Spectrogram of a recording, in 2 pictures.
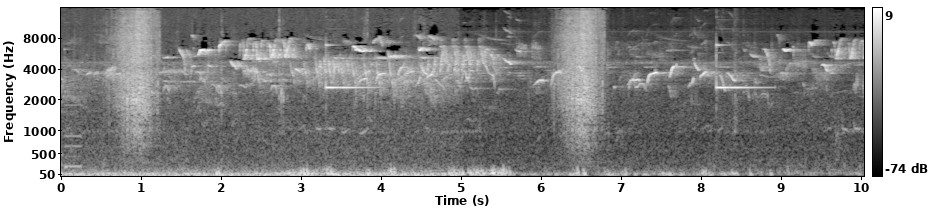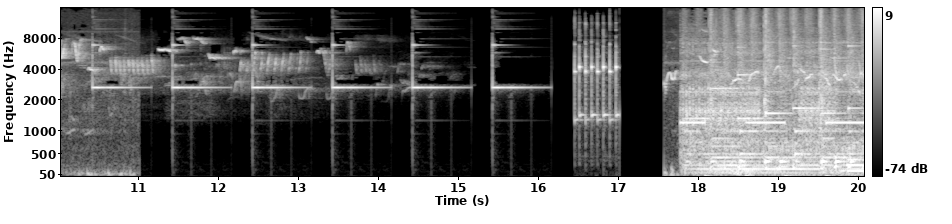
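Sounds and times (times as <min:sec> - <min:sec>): small birds chirping: 0:00.0 - 0:15.1.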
